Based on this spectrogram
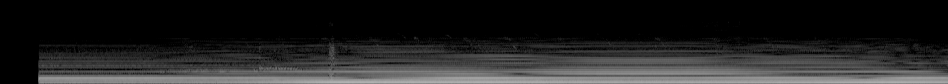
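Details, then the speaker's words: Transformer feeding two feeders at light load, under about two megawatts: loud, steady low hum with a buzzy edge; cause of the excessive noise unknown. "এত অল্প লোডে কেন এরকম শব্দ হচ্ছে? আসলে অতিরিক্ত শব্দ হওয়ার কারণটা কি?"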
